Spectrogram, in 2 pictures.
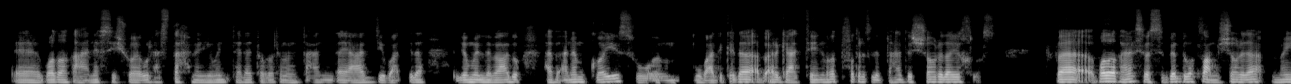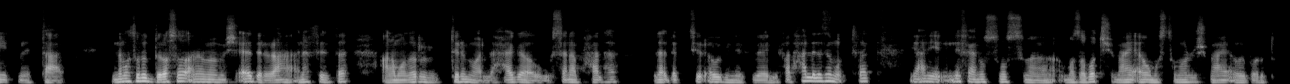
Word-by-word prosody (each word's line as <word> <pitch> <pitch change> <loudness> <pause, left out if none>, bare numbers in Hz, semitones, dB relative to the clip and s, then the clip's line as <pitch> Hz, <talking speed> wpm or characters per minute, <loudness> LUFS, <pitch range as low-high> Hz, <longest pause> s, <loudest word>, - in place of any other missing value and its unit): آآ، 100 -1 0
باضغط 105 +1 +1
على 95 +1 -2
نفسي 105 0 -5
شوية 100 +1 -2
وأقول 100 +1 0
هاستحمل 105 0 -4
يومين 100 +2 -1
3 105 0 -5
لغاية 105 +1 -5
ما 100 - -3
الامتحان 100 +1 -6
ده 100 - -2
يعدي 100 +2 0
وبعد 95 -2 -2
كده 105 -2 +1 0.3
اليوم 105 +2 +4
اللي 105 -1 +4
بعده 105 +2 +3 0.3
هابقى 100 -1 -1
أنام 115 +2 +2
كويس 125 +5 +1
و 95 0 -1 0.4
وبعد 90 -1 +1
كده 115 -1 +3
أبقى - - +1
أرجع 105 -3 +3
تاني 105 +2 -2
لغاية 120 +2 +2
فترة 120 -2 -3
الامتحانات 105 +2 -3
الشهر 115 0 +2
ده 115 - +6
يخلص 115 0 -3 0.6
فباضغط 115 +4 +7
على 115 +2 +4
نفسي 130 -2 -1
بس 110 -2 -2
بجد 125 +4 +3
باطلع 125 -2 +4
من 100 - -1
الشهر 110 +3 +1
ده 115 +1 +2
ميّت 110 0 -1
من 95 - -5
التعب، 95 -2 -3 0.5
إنما 125 +5 +3
طول 150 +2 +5
الدراسة 125 +1 +4
أنا 120 -2 +1
مش 105 0 -4
قادر 105 -7 +2
أ 105 -1 -2
أنفذ 110 -1 -2
ده 125 +5 -3 0.3
على 100 +1 0
مدار 105 +1 0 0.2
term - - +1
والّا 95 -3 -4
حاجة 105 0 0
وسنة 95 +4 -3
بحالها 110 +2 -5 0.3
لأ - - +2
ده - - -2
كتير - - -4
أوي 115 0 +3
بالنسبة 100 -1 -3
لي، 95 - -5
فالحلّ 155 +9 +1
ده - - +5
زي 155 0 +3
ما - - +1
قُلت - - -16
لك 145 0 -1 0.4
يعني 125 -1 0
نفع 130 -2 -1
نُص 115 +1 -3
نُص 115 -2 -4
ما 95 0 -3
ما 100 0 -2
ضبطش 115 +4 -1
معايا 105 0 0
أوي 110 -1 +2
ما - - 0
استمرش 105 0 -5
معايا 100 0 -2
أوي 100 0 -1
برضه. 95 +1 -8
105 Hz, 205 wpm, -25 LUFS, 100-115 Hz, 0.6 s, فباضغط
